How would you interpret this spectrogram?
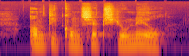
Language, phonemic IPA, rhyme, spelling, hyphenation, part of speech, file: Dutch, /ˌɑn.ti.kɔn.sɛp.ʃoːˈneːl/, -eːl, anticonceptioneel, an‧ti‧con‧cep‧ti‧o‧neel, adjective, Nl-anticonceptioneel.ogg
- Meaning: contraceptive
